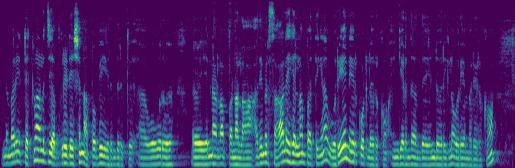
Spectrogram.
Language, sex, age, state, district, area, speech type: Tamil, male, 45-60, Tamil Nadu, Pudukkottai, rural, spontaneous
